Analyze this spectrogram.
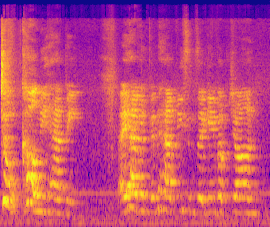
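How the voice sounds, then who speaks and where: Actress doing a bitter jealous woman in a play, raw and intense, high, echoey, far from mic. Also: moderate pace, slight background noise, lightly acted. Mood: anguished, vengeful. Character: jealous, miserable inner self of a society wife, vehement. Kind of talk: stage play acting.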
